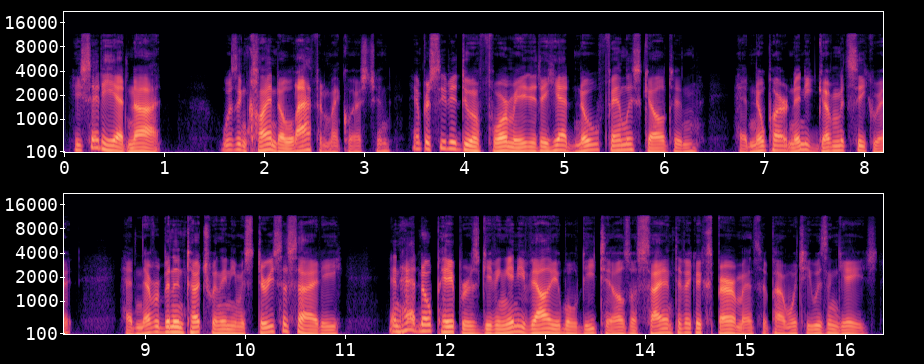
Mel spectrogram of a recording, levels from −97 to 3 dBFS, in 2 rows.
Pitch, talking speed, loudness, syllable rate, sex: 115 Hz, 200 wpm, -21 LUFS, 6.3 syllables/s, male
